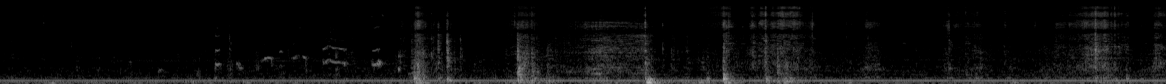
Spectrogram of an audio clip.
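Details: Jindo mother Sarang lets her nine teething puppies suckle, a rare chance now that she has begun refusing them. A few short high squeaks early on, then soft yips and clicking bursts over a steady low hum.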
